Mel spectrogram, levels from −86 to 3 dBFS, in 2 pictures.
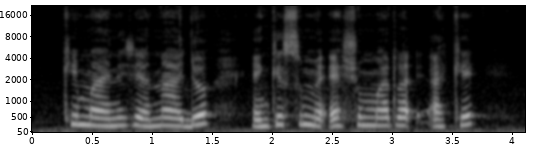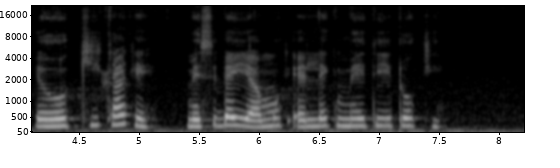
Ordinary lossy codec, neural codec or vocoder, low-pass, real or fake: none; none; none; real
